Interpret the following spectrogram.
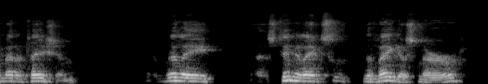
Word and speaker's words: vagus: it really stimulates the vagus nerve the spell VA GU is pronounced like Las Vegas which then to tributes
